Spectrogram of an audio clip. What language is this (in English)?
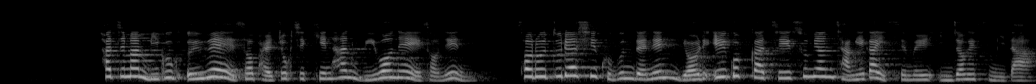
Korean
